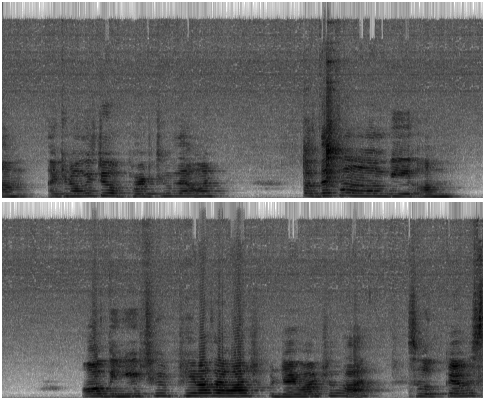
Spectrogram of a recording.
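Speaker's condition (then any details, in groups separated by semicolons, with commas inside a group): Cerebral palsy, spastic quadriplegic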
